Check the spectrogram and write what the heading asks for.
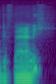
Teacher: There's an ä here and then it's a little bit longer because there's an h after it.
